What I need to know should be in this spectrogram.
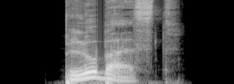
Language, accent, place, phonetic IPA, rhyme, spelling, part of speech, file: German, Germany, Berlin, [ˈblʊbɐst], -ʊbɐst, blubberst, verb, De-blubberst.ogg
- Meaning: second-person singular present of blubbern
